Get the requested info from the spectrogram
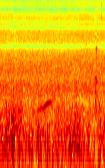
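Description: Wind buffeting the microphone, an uneven low rumble that comes and goes in gusts.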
